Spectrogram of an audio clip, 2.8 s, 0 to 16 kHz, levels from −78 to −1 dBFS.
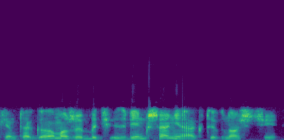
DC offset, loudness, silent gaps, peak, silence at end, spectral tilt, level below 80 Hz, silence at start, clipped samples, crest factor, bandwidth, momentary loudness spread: under 0.1%; -20 LUFS; none; -4 dBFS; 0.1 s; -5 dB/octave; -60 dBFS; 0 s; under 0.1%; 18 dB; 7 kHz; 9 LU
